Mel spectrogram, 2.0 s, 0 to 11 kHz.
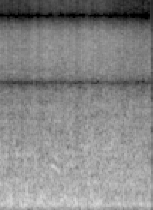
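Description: John Deere 5078E tractor's four-cylinder diesel engine running steadily close by.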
